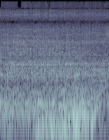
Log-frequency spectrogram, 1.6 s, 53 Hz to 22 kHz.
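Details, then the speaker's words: Gas Oliver Super 77 tractor idling steadily after carburetor cleaned and points filed (it wouldn't start before); even low rumble, no knocks or misses, healthy idle. "it's just kind of sitting here idling I mean John took the carb apart we cleaned it that's why it wouldn't start had to file the points one more time and it's just it's just sitting here idling"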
